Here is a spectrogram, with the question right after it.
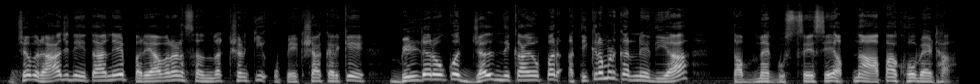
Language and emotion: Hindi, angry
